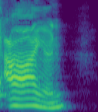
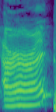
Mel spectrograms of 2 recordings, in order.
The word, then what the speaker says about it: iron: I say iron, but, you know, I have family members who say urn.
